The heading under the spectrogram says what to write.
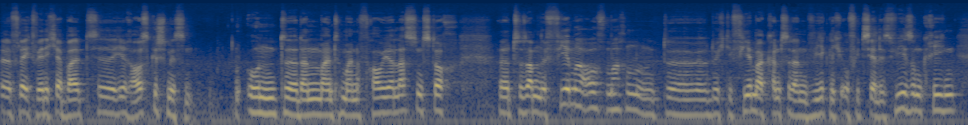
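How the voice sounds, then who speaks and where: Here a man speaks with a fairly high pitch at a moderate pace. His intonation is fairly even. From Lower Rhine, Germany (Emmerich). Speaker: brewer and restaurant owner. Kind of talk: interview. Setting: in a bar. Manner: hesitant, many fillers.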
